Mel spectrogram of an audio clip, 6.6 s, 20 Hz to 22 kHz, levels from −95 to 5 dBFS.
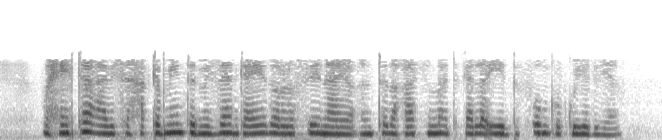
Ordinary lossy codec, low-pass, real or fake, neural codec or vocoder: AAC, 16 kbps; 10.8 kHz; fake; codec, 16 kHz in and 24 kHz out, 0.9 kbps, LongCat-Audio-Codec, fine tuned four codebook decoder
